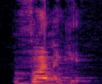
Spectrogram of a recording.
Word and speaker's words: Vonnegut: I said his name wrong. It is Vonnegut Jr.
